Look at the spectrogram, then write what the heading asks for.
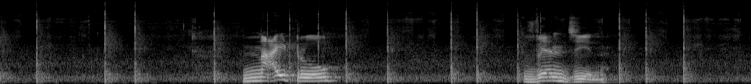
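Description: Pen strokes writing out a chemical compound's name on a board during a Class 12 chemistry lesson: a run of short, dry taps and scrapes, with a voice talking over them in two bursts.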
